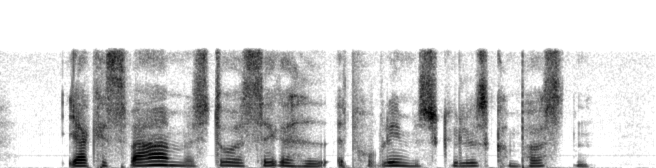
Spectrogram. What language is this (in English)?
Danish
